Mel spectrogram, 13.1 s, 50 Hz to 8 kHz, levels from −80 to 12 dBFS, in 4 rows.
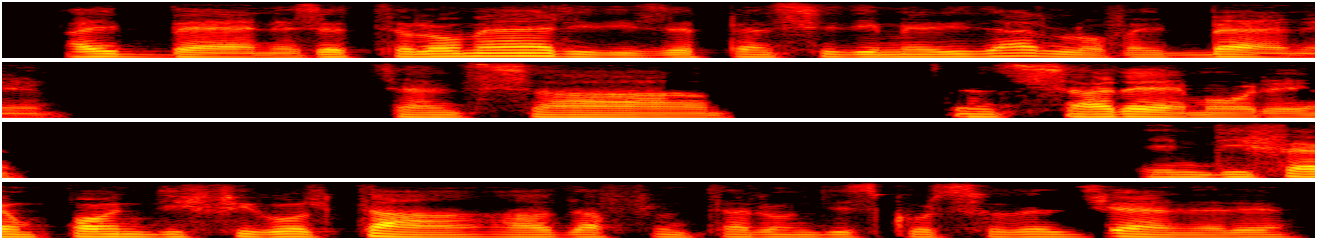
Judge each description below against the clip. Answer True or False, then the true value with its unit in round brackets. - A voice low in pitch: True (120 Hz)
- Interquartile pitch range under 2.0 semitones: False (2.7 semitones)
